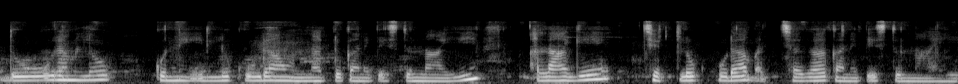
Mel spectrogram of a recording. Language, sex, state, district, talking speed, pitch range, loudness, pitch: Telugu, female, Andhra Pradesh, Krishna, 75 wpm, 160-195 Hz, -17 LUFS, 180 Hz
